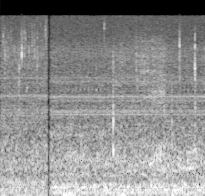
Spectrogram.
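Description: Faint steady background noise with a few small ticks, dipping sharply for an instant about half a second in where the recording is cut.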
